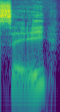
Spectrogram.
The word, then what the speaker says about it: Seay: name is spelled SE a y and it's pronounced C Dr C is a consultant and research associate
